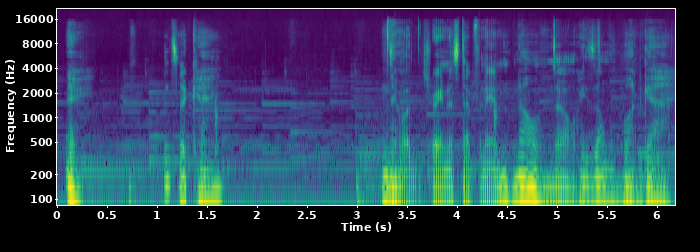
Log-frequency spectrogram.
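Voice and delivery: ordinary talk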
